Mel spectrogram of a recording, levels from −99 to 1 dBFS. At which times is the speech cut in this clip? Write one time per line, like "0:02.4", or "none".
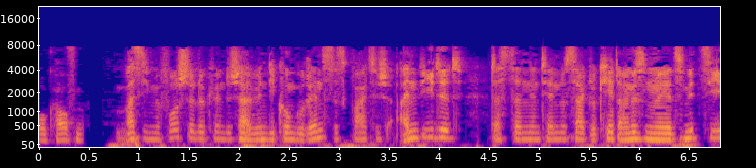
0:05.8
